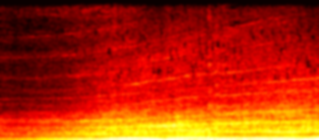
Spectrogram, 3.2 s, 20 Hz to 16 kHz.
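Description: A Porsche 911 GT3 Cup 992 race car engine in a racing video game howls loud and close, pitch climbing through the revs with a brief dip for a subtle gear change, then pulling on, no talk.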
